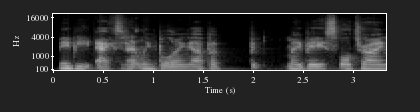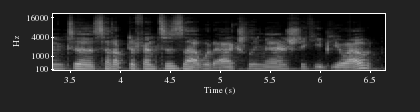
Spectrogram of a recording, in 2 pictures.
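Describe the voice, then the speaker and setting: Woman doing a snarky villain, bright edgy voice, sarcastic teasing all the way through. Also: low-pitched, flat delivery, a little fast. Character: snarky sharp-tongued villain, slightly tsundere. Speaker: audio roleplay voice actor. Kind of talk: scripted audio roleplay. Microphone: USB condenser mic.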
